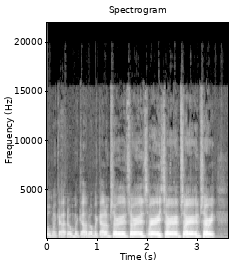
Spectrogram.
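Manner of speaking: flustered, embarrassed apologetic voice. Retelling bumping into someone as a freshman: retelling an embarrassed apology. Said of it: "I'm just embarrassed. My face is red".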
